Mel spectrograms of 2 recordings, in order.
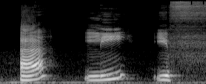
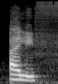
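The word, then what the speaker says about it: ألف: அ லி இஃப் அ லி இஃப் அலிஃப் அலிஃப் இந்த மாதிரி உச்சரிங்க. இந்த மாதிரி உச்சரிக்கிறது தான் சரியானது.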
